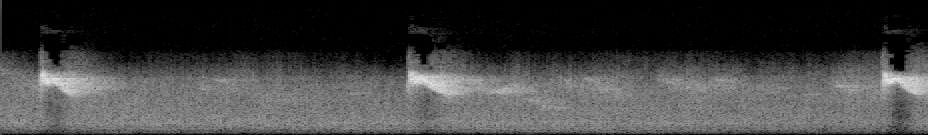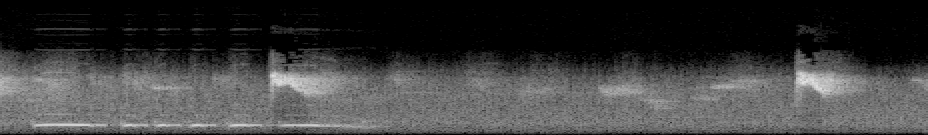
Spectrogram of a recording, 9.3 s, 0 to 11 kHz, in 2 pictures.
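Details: Merbok, or zebra dove, a kept bird noted on 08052020 as easing off its singing, gives a quick burst of staccato cooing notes at an even mid pitch, set among repeated bright, high chirps from other birds.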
